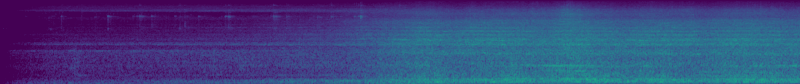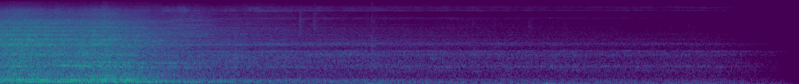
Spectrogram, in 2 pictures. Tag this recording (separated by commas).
Train, Rail transport, Vehicle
